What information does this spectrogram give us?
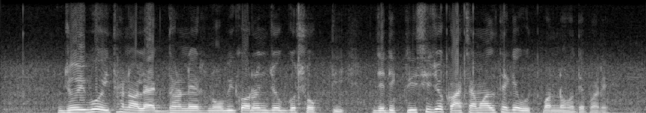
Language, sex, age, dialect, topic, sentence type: Bengali, male, 18-24, Standard Colloquial, agriculture, statement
